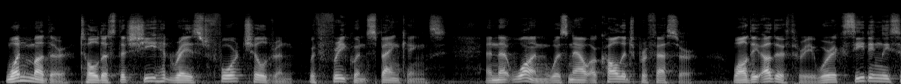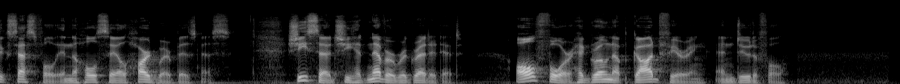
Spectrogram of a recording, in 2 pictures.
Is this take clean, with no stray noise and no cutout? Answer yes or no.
yes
